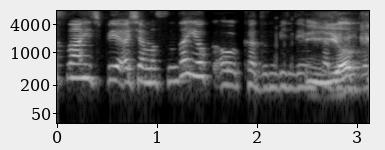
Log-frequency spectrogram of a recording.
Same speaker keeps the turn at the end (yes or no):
no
